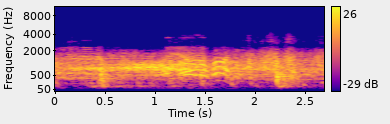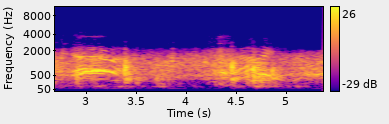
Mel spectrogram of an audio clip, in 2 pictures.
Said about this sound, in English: The wind sang through the rigging as the brilliant sails bellied out. The heavy oars strained in the waves as the boats plowed through the sea. 70 boats sailing in a great crescent, with Abdullah's boat leading the way.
